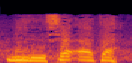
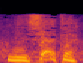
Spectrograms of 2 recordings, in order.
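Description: First: The hamza is pronounced with a following vowel. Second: The hamza is pronounced without a following vowel.

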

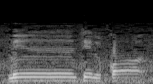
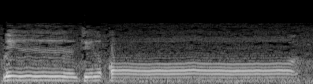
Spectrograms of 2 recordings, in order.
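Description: First: The final long vowel is held briefly. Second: The final long vowel is held very long. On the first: "هذا قصر" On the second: "مد"

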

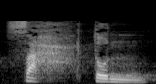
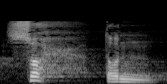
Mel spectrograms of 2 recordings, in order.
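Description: First: The s takes a; no vowel follows the h. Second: The s takes u; no vowel follows the h. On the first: "dengan fathahnya sin dan sukunnya ha" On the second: "Dibaca pula dengan sukunnya ha"

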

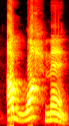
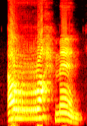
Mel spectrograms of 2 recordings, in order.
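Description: First: The r is hard and rounded toward the lips. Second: The r is rolled with many repeated taps. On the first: "كأنها تخرج من بين الشفتين" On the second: "فيبالغ في التكرير"

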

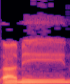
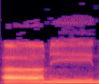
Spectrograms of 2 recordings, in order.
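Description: First: Only the second vowel, before the final n, is long. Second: The opening vowel after the glottal stop is long. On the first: "بأن تمد الياء فقط" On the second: "قيل بأن تمد الهمزة"

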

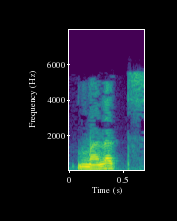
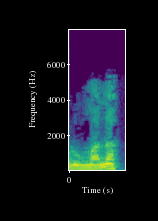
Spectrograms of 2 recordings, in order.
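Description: First: The word ends with an unvowelled t sound. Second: The word ends with a soft h sound. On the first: "ويجوز أن تثبت التاء وتسكنه فتقول منت" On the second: "لكن تبدل هذه التاء هاء وتخف عليه فتقول منه"

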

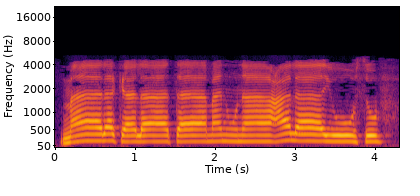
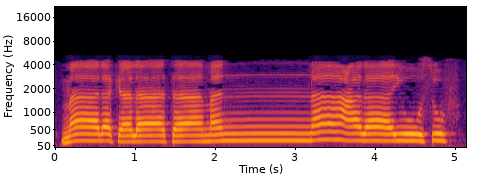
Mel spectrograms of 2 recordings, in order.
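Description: First: Two n sounds are heard, the first quick and soft. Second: One merged doubled n sound is heard. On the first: "أن تنطقي نونين، الأولى منهما سريعة وصوتها منخفض" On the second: "بالنسبة للإشمام"

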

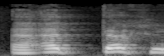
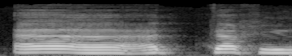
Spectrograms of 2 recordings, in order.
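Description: First: Both hamzas are pronounced fully, with nothing inserted. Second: The second hamza is softened after an inserted vowel.

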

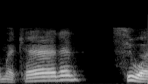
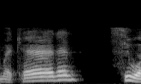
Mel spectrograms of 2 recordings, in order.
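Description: First: The s is followed by an i vowel. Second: The same.

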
